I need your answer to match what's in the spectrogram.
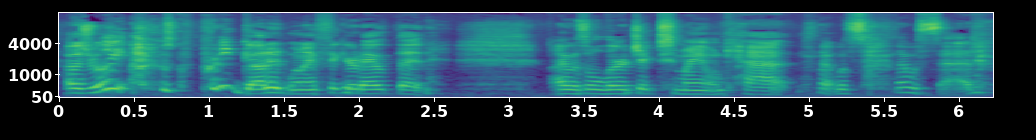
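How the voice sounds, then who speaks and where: Here a young soap maker talks through her work vlog-style in a lowish, expressive voice at a fairly quick clip. Sniffling through a stuffy nose, she rambles, laughs frequently, and leans heavily on fillers.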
